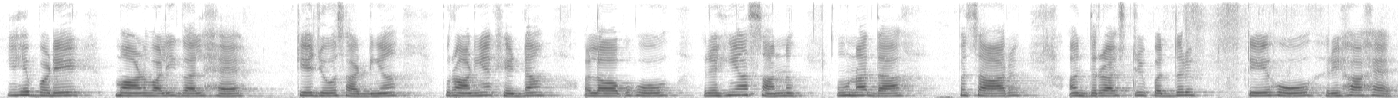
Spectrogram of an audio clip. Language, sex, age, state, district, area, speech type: Punjabi, female, 18-30, Punjab, Tarn Taran, rural, spontaneous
